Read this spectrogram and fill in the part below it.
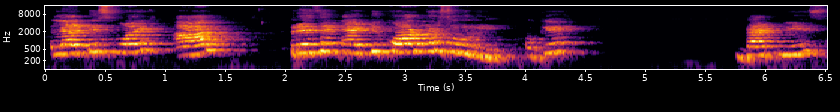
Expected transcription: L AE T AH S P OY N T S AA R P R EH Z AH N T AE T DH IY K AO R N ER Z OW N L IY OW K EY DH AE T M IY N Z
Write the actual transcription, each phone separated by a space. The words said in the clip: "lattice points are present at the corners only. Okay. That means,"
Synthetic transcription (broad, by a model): L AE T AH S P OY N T AA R P R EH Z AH N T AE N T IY K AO R N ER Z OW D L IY OW K EY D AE T M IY N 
